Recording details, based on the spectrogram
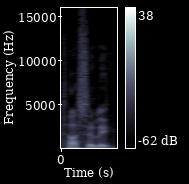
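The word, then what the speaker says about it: Tassili: How do you say it? – Tasili.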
